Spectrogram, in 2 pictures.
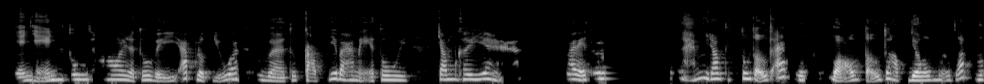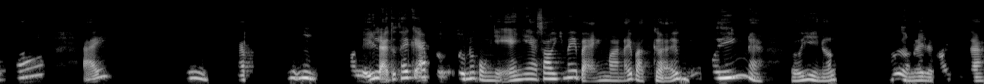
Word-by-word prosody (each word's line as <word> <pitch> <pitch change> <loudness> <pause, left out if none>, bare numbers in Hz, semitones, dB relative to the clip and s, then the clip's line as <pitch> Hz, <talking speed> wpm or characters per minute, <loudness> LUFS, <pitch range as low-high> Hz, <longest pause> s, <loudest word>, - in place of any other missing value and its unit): nhẹ 170 - +1
nhẹ 195 +1 -2
như 215 +1 +3
tui 230 0 +1 0.2
thôi 220 -1 +1
là 180 - +1
tui 205 0 +1
bị 155 +1 -2
áp 270 +1 -1
lực 185 -2 +3
dữ 155 - -8
quá 240 +3 +2 0.2
tui 205 - -6
về 160 -4 +1
tui 195 0 -5
cọc 170 -3 0
với 260 +2 +4
ba 210 -4 +1
mẹ 170 -2 -5
tui, 205 -2 +3 0.3
trong 230 0 +1
khi 230 +1 +2
á 260 - +4
hả, 205 - -2 0.7
ba 235 -1 +2
mẹ 205 - +7
tui 270 - 0
đâu 265 0 0 0.6
làm 265 -7 -5
cái 275 - 0
gì 285 - +3
đâu 255 0 +5
thì 210 - -14
tui 265 -1 +5
tự - - +7
tui 195 - +1
áp 335 +2 +4
lực 195 - +1 0.2
bộ, 195 +2 +3
tự 190 - +1
tôi 270 - +4
học 190 - -2
dồn 195 +1 +6
mà 210 - -3
tui 305 - +1
áp 310 - -14
lực 215 - 0
đó, 370 +8 -4 0.4
đấy. 370 +3 -3 0.7
Ừm, 285 -4 -1 0.3
mà 215 - -3 0.4
ừm, 300 0 -3
ừm, 295 -3 +6 0.4
mà 215 - -10
nghĩ - - +5
lại 295 - +5
tui 240 - -1
thấy 300 +1 +5
cái 325 - +3
áp 335 - +4
lực 285 - -9
của 285 - -16
tôi 255 0 +3
nó 280 - +1
còn 195 -4 -2
nhẹ 185 +3 -2
nha, 240 +1 0
so 260 - +2
với 255 0 +5
mấy 320 0 +1
bạn 185 -8 -4
mà 175 -1 -3
nãy 225 +8 -2
bà 215 -7 -2
kể 175 - 0
Nguyễn 255 0 -2
Khuyến 295 +2 +8
nè, 165 - -2 0.3
rồi 170 +1 -1
cái 210 - +1
gì 195 - +2
nữa, 170 +2 -4 0.6
mới 250 0 +1
gần 180 - -2
đây 185 0 -1
là 170 - -3
có - - -11
gì 350 - -50
ta? 170 0 -2
220 Hz, 270 wpm, -21 LUFS, 190-265 Hz, 0.7 s, Khuyến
